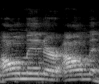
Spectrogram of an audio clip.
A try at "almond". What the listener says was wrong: But it's actually almond. You're not supposed to say the L. It's actually silent. Don't say it with the L.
